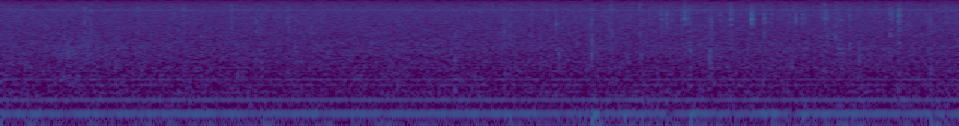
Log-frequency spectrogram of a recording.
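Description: Faint computer keyboard typing: a scatter of light key clicks, mostly in the second half, over a steady low hum.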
